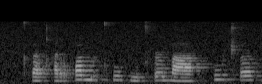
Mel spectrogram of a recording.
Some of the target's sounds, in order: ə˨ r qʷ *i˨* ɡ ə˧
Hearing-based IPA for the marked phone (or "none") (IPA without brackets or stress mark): i˦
